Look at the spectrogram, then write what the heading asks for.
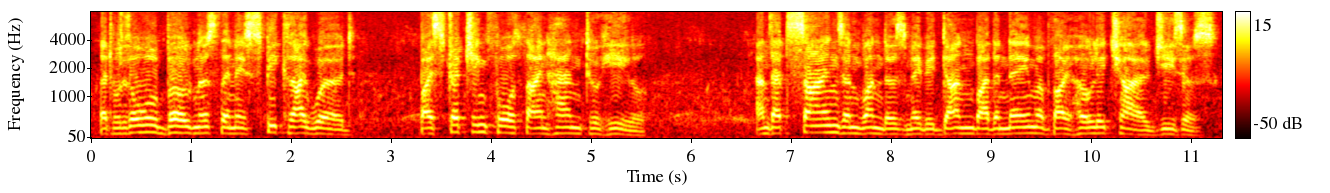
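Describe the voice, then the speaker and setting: A man's voice: mid-range voice, a little hiss or hum, lightly acted, low-quality recording. Man acting a solemn, devout believer in prayer. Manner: solemn, measured, reverent. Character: devout male believer praying solemnly to God. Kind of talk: dramatized Bible reading.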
